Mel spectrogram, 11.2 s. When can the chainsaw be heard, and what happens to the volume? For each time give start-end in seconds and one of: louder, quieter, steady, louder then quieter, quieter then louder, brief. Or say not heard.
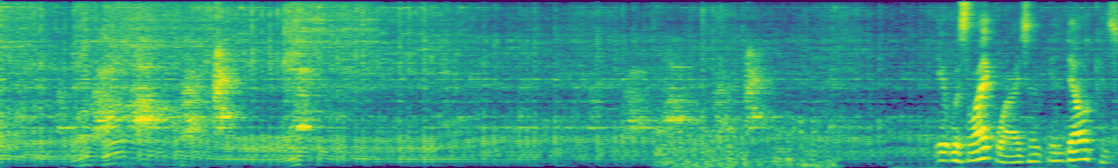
0.0-11.1 quieter.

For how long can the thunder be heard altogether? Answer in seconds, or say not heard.
2 s.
